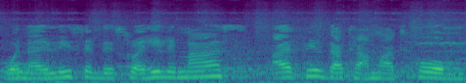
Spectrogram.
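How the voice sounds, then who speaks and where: A woman's voice: mid-range voice, steady tone, fairly quick. A woman from Africa, speaking in an interview. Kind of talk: interview soundbite. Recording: clear crowd noise behind. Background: crowd.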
